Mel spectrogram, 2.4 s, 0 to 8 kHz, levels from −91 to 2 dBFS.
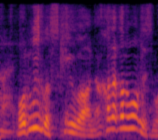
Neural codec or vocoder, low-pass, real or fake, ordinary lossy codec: codec, 16 kHz, 1 kbps, FunCodec, trained on LibriTTS, 50 frames a second; 7.2 kHz; fake; AAC, 32 kbps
